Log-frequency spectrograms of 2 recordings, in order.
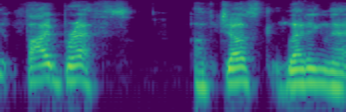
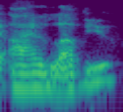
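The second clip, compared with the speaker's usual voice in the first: "I love you" soft and open on a free breath; relaxed, breathing "I love you"; 4 dB quieter than usual. Shown as a demonstration. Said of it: "open and relax and breathe".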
